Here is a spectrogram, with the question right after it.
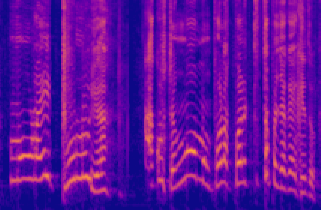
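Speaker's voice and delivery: high, loud mock complaint of someone still angry; hammed-up whiny grudge voice; grumbling grudge holder. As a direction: play a nagging resentful person.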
